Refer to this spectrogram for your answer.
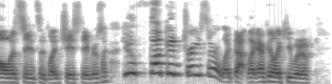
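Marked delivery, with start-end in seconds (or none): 1.6-2.8 yelling in a very high register. Imitating an actor yelling in a high-pitched register. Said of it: "if he was in that register".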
